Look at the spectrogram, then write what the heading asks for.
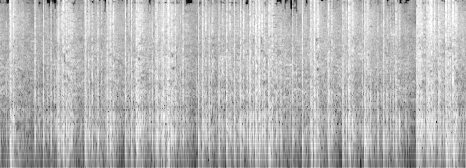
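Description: Fireworks going off in a rapid, dense barrage of bangs and crackles, easing for a moment about eight seconds in before another volley.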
